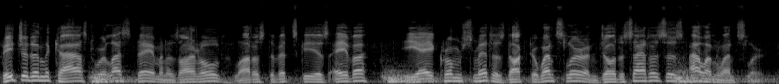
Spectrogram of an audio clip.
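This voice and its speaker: A man announcing the closing credits of a 1950s radio drama in a crisp, formal way. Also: medium pitch, animated, brisk. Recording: noisy vintage radio recording.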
